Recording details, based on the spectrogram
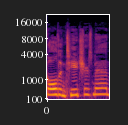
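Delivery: very high, squeaky, incredulous and amazed tone.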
